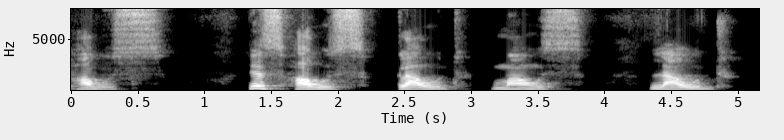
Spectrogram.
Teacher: अब इसमें एक है आ उ, एक आ है एक उ है, तो आउ।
